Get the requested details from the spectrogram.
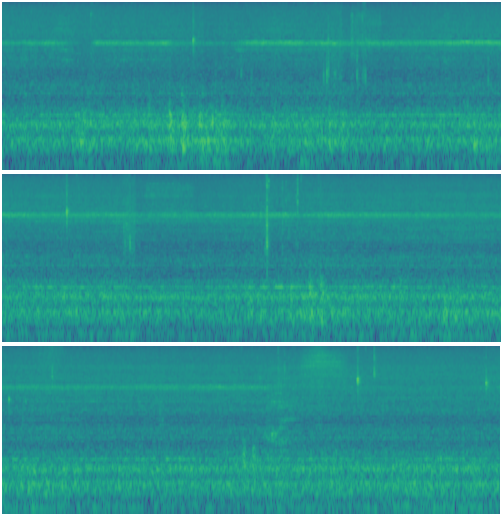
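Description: A train rumbles steadily along the track, heard from inside a carriage.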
